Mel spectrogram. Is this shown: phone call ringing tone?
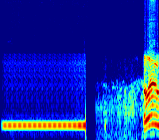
yes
